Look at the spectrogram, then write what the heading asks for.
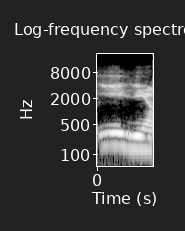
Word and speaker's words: Yi Liang: You pronounce it Yi Liang.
